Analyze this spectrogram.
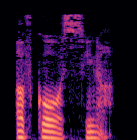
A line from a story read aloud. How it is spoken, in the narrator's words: my dad says softly, attempting again to soothe the flaring tempers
